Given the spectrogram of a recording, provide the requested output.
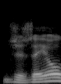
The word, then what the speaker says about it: Gisele: you say her name Giselle is it Gisele Giselle is that right yeah so anyway she uh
